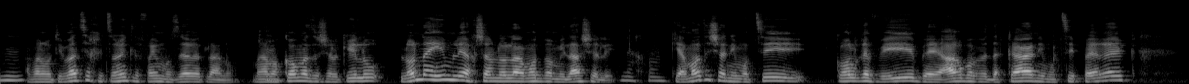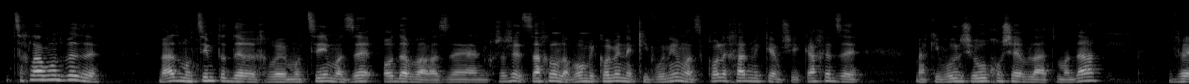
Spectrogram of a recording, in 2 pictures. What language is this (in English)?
Hebrew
